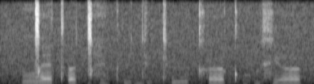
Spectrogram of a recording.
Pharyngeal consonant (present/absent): absent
